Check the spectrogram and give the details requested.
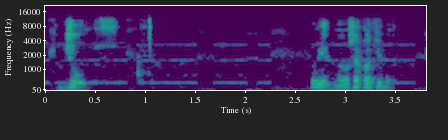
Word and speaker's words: joule: Joule, que se lee joules.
